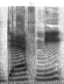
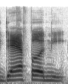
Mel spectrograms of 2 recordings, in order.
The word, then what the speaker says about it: Daphne: It's Daphne with two syllables, but people in the south say Daffany, so it's three syllables. I don't even correct people no more. Yeah, that's a black thing. Hey, Daffany. I get it. I get it. Uh, but it is Daphne.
